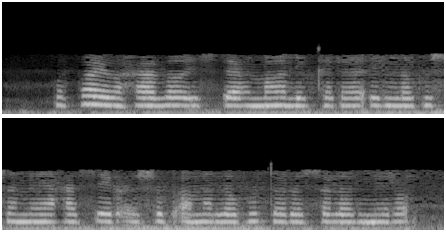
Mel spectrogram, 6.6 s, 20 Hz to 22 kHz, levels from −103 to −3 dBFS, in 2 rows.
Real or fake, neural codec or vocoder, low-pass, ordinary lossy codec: fake; codec, 24 kHz, 1.2 kbps, DualCodec; 10.8 kHz; AAC, 16 kbps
